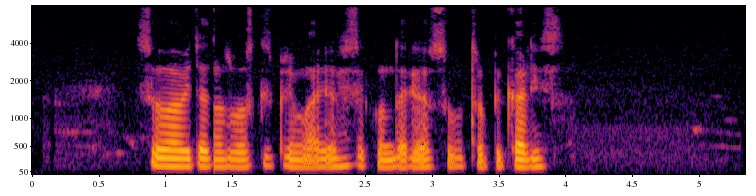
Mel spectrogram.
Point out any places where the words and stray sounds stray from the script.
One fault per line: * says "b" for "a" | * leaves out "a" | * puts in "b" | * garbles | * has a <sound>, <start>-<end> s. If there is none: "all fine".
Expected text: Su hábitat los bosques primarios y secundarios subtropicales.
all fine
